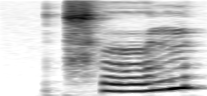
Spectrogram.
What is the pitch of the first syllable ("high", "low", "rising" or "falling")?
rising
